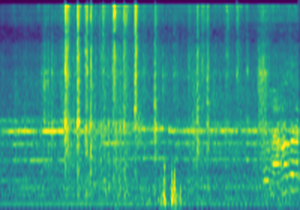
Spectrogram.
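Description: Domestic pigeons cooing, with scattered light taps and scuffs.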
